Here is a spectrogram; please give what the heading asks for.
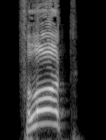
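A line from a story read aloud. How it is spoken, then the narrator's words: Group shouting. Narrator (Russian): прокричали они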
